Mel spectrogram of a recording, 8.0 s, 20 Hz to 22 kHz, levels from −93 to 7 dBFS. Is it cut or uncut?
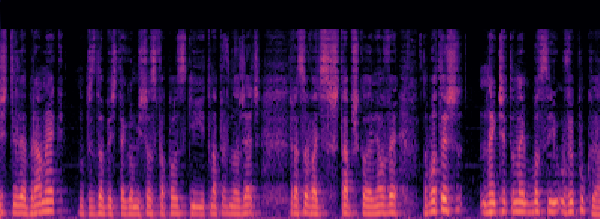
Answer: cut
